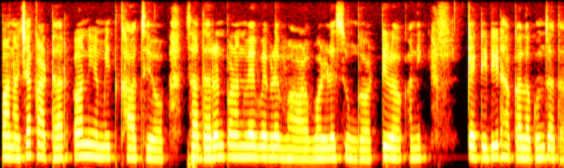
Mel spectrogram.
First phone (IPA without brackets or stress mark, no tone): p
